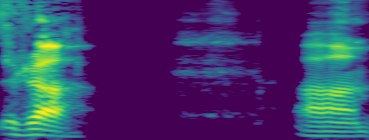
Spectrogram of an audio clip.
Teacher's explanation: It's not a trilled r, it's like a single little flap. · Just a single flap, a single flick of the tongue against the alveolar ridge.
